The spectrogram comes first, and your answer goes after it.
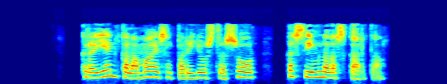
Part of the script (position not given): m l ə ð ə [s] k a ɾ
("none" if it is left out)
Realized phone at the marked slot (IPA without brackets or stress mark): s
